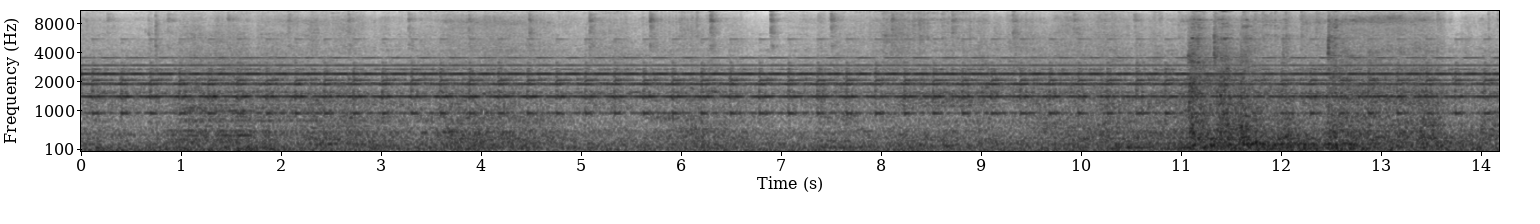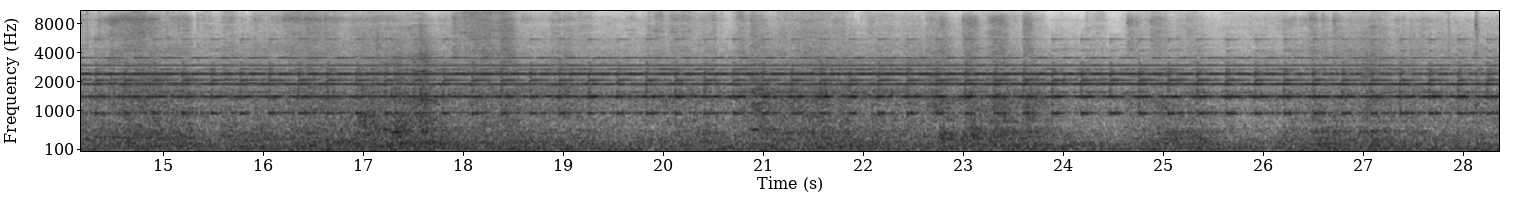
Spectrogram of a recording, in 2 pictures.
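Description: Intermodal freight train cars rolling slowly past, with a steady rumble and a steady high-pitched whine over it. A louder rough stretch comes about eleven seconds in.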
